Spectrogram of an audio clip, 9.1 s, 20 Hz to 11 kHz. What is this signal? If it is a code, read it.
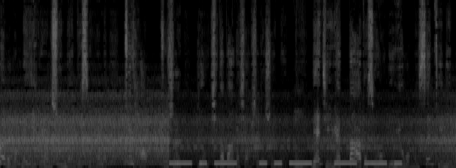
Morse code, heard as a keyed tone, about 8 wpm, 400 Hz, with radio static, a weaker station near 1450 Hz, room echo and speech in Chinese. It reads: KUG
